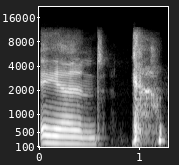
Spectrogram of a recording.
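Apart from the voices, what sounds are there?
a person coughing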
